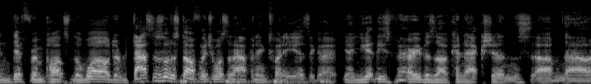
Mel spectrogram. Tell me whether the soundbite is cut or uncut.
cut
